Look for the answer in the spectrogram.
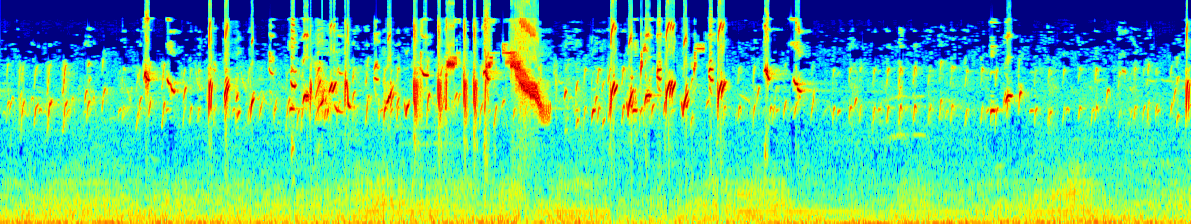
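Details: European goldfinch, female calling and male singing to stimulate mating; dense high twittering and liquid trills in continuous bursts, with a steady low hum underneath.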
